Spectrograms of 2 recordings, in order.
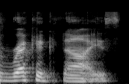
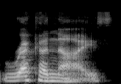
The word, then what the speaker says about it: recognize: The word is recognize, but people say recognize. Recognize is incorrect. The correct way to say it is recognize. Recognize. You say the G in the middle of the word. Not recognize, recognize.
